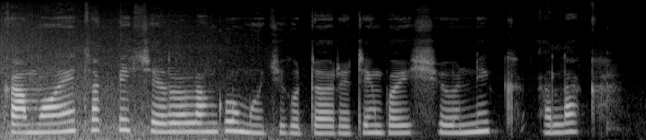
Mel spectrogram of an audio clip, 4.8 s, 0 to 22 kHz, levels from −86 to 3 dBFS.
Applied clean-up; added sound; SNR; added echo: none; Explosion; 16 dB; none.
